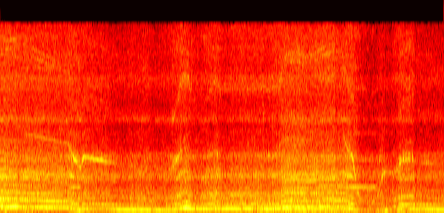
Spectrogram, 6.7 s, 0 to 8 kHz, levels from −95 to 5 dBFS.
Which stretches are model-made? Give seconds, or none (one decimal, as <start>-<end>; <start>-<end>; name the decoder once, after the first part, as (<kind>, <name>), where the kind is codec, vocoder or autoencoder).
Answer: none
